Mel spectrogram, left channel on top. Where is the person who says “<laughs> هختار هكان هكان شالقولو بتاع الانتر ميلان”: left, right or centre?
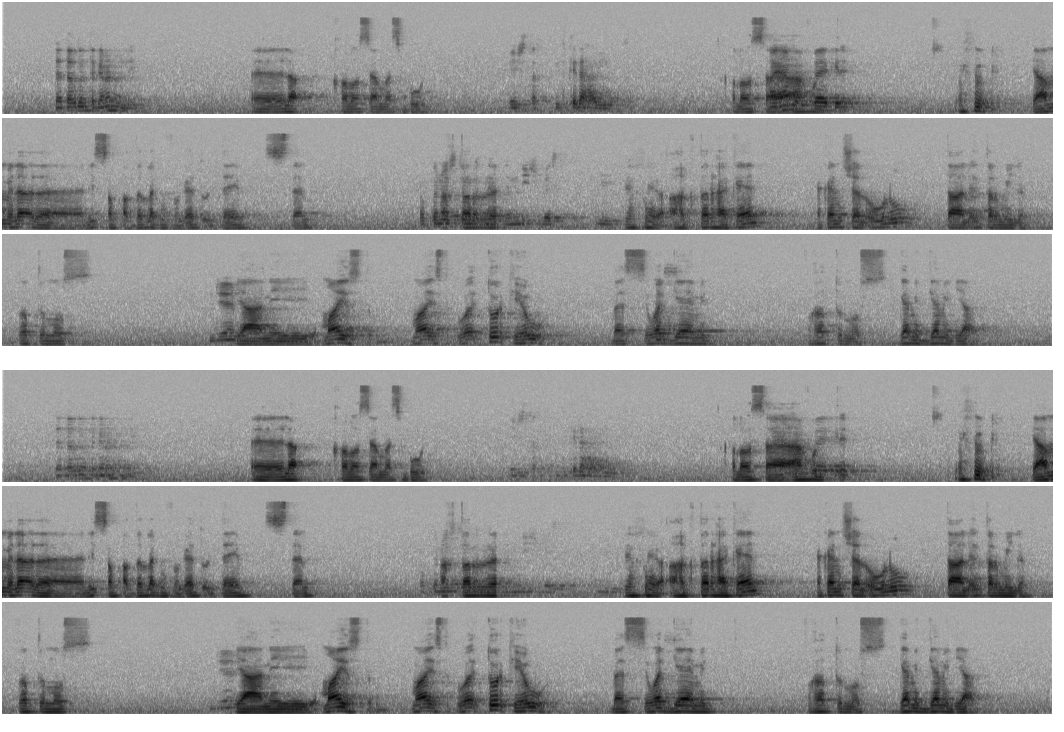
Right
